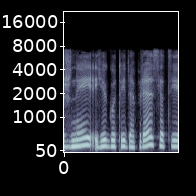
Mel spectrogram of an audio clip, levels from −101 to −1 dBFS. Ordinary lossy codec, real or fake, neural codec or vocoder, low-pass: MP3, 64 kbps; fake; codec, 16 kHz, 2 kbps, X-Codec, WavLM features, trained on Multilingual LibriSpeech; 7.2 kHz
